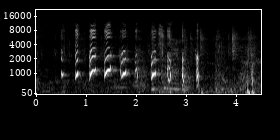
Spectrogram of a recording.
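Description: Olde English Bulldogge puppies two to three weeks old whimper and yip in a rapid series of high, squeaky cries, close and clear with no talking.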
